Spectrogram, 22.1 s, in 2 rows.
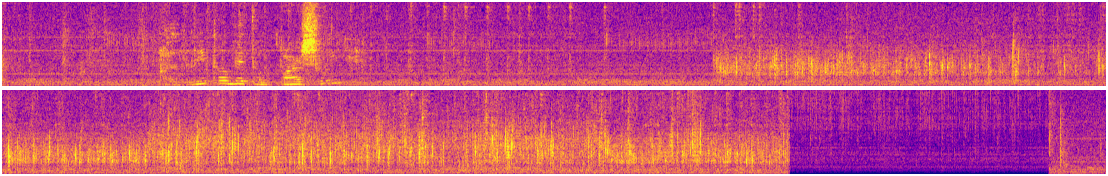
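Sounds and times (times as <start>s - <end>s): steady low hum: 0.0s - 22.0s
sauce bubbling: 7.0s - 21.6s.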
